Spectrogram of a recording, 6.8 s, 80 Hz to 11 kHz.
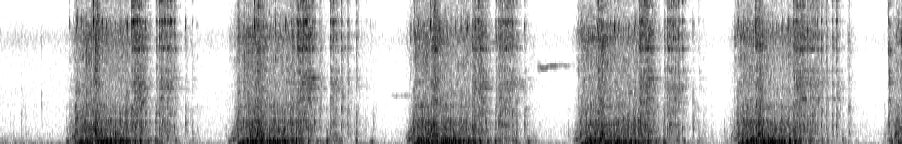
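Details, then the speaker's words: Homelite 25cc two-stroke leaf blower, spark and fuel confirmed: pull after pull, about one a second, rasps through with no pop or catch; no compression from a scored piston, found at teardown, so no start. "I've been pulling and pulling nothing happens not once"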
